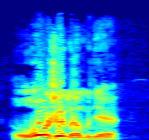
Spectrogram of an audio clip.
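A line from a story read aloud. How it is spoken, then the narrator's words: Sharp command. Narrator (Russian): резко приказал Фигурин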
